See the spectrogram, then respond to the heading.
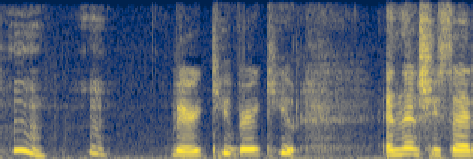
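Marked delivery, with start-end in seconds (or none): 0.0-2.0 unimpressed grandma. Retold or imitated. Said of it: "she was just like".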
